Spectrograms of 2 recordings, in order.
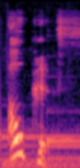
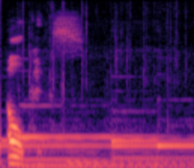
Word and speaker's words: Elpis: So Matnus' goddess is Elpis. I think that's how you say it. It's E-L-P-I-S.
